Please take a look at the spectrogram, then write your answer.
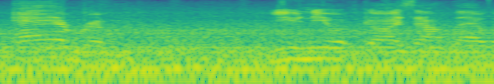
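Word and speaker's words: Averham: I believe Averam is actually pronounced Aram.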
